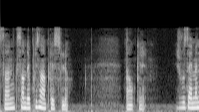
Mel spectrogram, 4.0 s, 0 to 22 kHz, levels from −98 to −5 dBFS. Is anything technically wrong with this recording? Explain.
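Yes. Throughout the speech the encoding is likely low-delay AAC compression of the AAC-ELD kind. Its short frames resolve pitch harmonics poorly and starve the bit budget, which fits a bitrate near 32 kbps, so the voice sounds plainly rough and grainy, with noise between harmonics and a dulled top band.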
